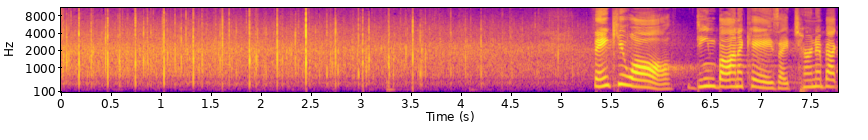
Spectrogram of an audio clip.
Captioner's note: applause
